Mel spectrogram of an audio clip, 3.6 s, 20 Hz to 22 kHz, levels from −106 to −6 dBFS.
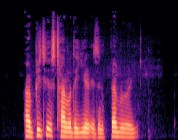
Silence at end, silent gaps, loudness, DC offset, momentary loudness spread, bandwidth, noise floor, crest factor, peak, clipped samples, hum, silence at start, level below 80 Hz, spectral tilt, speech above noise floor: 0.85 s; none; -21 LUFS; under 0.1%; 8 LU; 12.5 kHz; -77 dBFS; 20 dB; -2 dBFS; under 0.1%; none; 0.5 s; -64 dBFS; -6 dB/octave; 57 dB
